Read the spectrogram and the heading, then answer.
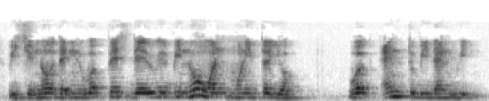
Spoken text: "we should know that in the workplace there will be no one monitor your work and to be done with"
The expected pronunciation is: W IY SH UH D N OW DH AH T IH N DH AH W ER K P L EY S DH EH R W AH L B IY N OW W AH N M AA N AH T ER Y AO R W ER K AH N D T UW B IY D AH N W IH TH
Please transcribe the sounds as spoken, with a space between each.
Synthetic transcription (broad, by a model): W IY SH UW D N OW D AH T IH N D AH W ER K P L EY S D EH W AH L B IY N OW W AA N M AA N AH T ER Y AO W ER K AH N T UW B IY D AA N W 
